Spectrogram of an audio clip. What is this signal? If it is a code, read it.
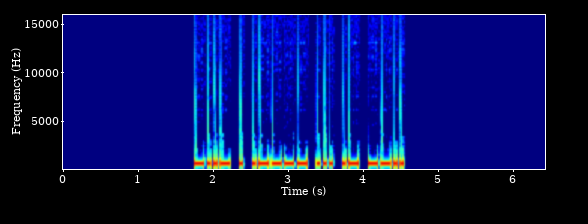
Morse code, heard as a keyed tone, about 28 wpm, 700 Hz. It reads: XE1SAZ
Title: DXCC-100 Call Signs - 6 Characters - 28wpm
